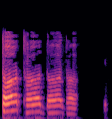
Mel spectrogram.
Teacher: जी जीभ जी आहे ती आपण दाताला प्रेस करतो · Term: दंतज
